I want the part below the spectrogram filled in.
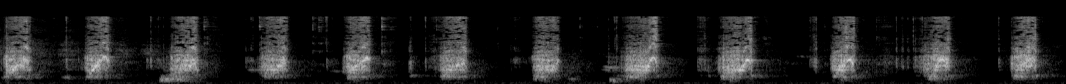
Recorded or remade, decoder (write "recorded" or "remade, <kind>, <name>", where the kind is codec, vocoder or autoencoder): recorded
